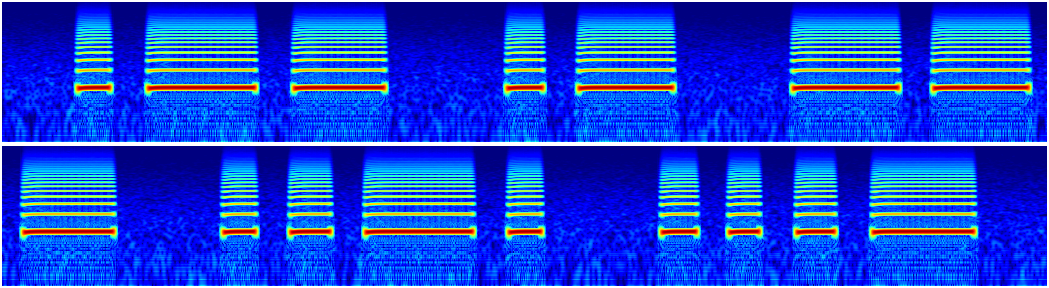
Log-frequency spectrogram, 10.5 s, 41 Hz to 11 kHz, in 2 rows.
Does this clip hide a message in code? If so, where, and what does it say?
Yes: Morse code (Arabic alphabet) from 0.3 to 10.1 s, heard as a horn, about 7 wpm. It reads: واخفض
